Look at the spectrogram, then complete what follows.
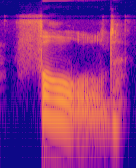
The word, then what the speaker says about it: fold: Fold. We do say this L, but because the L is in the same position as the D, fold.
